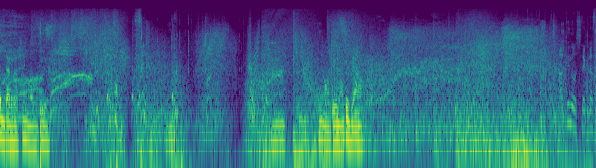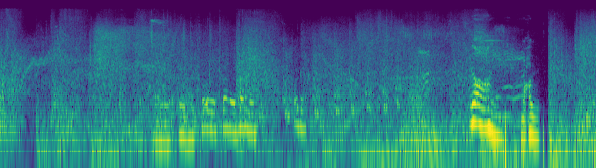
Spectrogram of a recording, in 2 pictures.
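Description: A young male game character shouts during the fight.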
